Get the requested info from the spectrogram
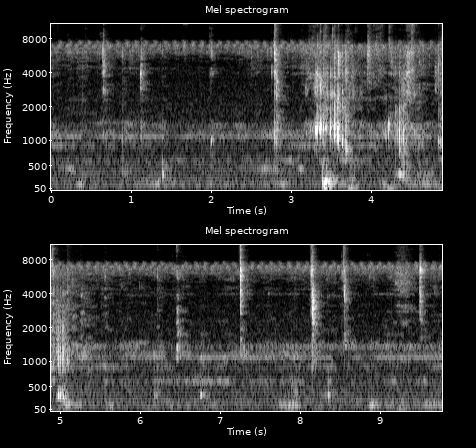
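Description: Eating boiled sweet corn on the cob: biting into the cob and chewing, with scattered small sharp clicks and a denser run of biting sounds about three to five seconds in.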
